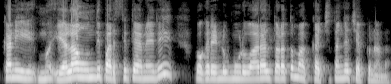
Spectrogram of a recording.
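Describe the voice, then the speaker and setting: A man's voice: high voice, quick pace, a little mellow. A man counselling on a call-in show, explaining his advice point by point and often repeating himself. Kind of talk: advisory talk to caller and co-host.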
